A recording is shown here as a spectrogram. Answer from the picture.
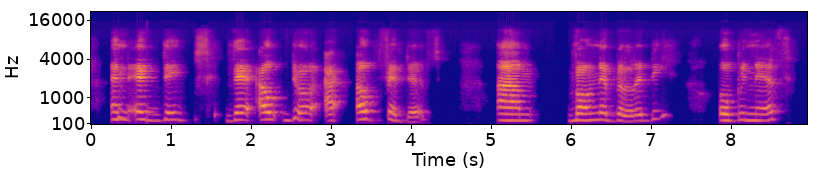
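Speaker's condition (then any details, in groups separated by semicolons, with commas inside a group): Cerebral palsy; since birth, walks with walker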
